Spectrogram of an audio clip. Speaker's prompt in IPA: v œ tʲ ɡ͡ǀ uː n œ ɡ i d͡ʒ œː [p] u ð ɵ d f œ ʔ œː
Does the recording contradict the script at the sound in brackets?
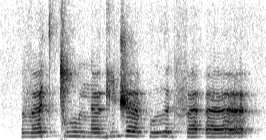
no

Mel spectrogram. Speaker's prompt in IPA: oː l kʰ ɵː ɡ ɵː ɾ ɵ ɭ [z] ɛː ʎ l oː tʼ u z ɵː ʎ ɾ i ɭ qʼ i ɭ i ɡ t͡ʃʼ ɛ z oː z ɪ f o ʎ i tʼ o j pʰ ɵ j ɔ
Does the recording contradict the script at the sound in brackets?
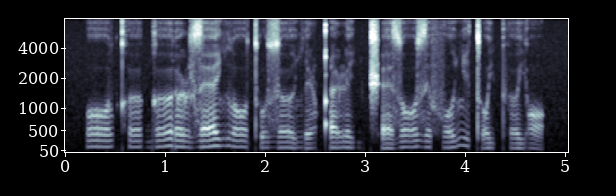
no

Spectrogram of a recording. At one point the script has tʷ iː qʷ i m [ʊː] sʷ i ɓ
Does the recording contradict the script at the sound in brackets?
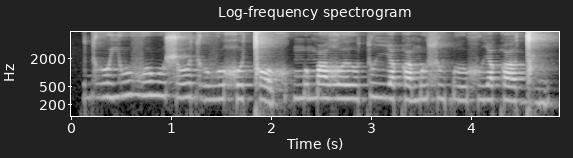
yes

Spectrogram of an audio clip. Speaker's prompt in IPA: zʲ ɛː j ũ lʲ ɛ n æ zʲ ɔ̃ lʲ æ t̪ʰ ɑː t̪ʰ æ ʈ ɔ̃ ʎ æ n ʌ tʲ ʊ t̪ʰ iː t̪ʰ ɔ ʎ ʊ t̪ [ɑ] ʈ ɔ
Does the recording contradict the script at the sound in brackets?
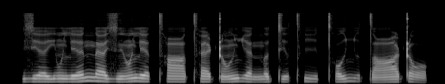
yes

